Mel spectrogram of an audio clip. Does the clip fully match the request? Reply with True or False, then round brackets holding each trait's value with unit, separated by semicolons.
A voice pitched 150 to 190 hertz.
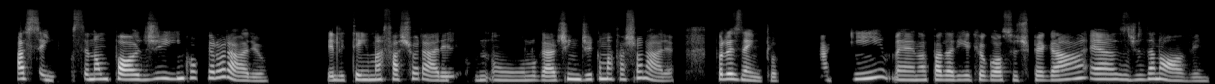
False (215 Hz)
